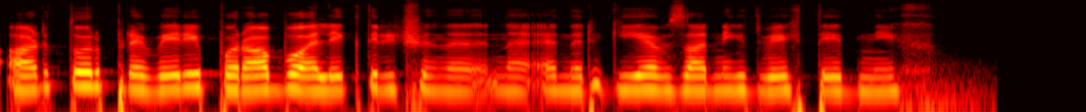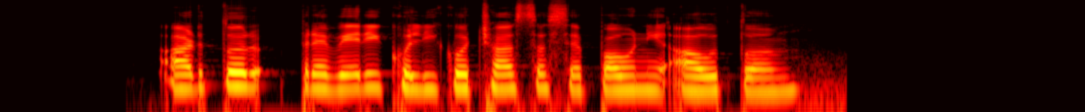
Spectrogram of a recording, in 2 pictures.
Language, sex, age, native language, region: Slovenian, female, 18-29, Slovenian, Drava region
